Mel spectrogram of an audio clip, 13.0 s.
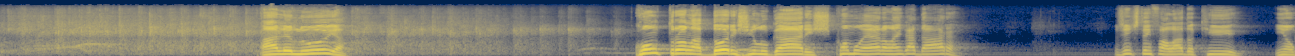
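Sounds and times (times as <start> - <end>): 
audience applause: 0.0 - 6.4
speech: 2.6 - 3.6, 6.4 - 9.7, 11.2 - 12.9.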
